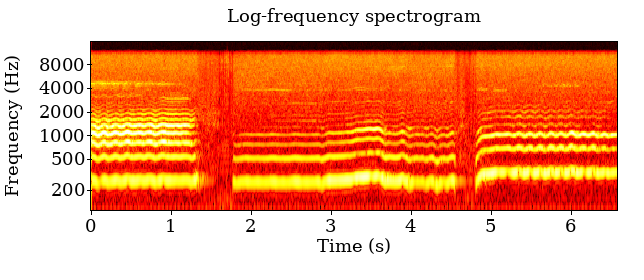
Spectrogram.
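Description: A woman's unaccompanied voice singing wordless held notes with vibrato, in three phrases: a long note that breaks off just after a second in, a line of stepping notes in the middle, and a higher held note from about five seconds in.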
